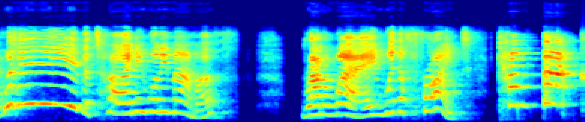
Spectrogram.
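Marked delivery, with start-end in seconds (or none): 0.0-0.9 high, loud squeal of delight; little girl shrieking with joy at the mammoth. Acted. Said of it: "squealed with delight". 5.0-5.8 high, loud call after the mammoth; little girl calls after the running mammoth. Acted. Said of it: "called Lily Lou".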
